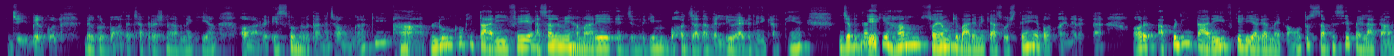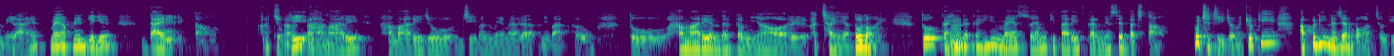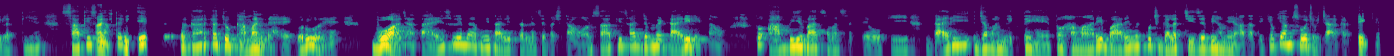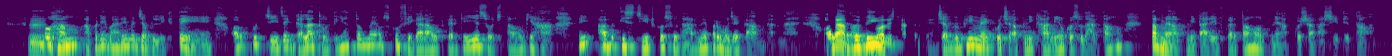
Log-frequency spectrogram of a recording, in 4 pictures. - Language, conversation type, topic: Hindi, podcast, खुद की तारीफ़ करना आपको कैसा लगता है?
- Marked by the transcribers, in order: in English: "वैल्यू ऐड"; static; distorted speech; other background noise; in English: "फ़िगर आउट"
